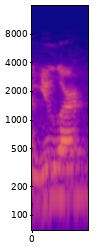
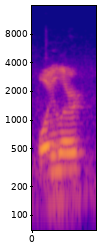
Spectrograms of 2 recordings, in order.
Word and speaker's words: Euler: His name is pronounced Euler, not Euler. It's Euler.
